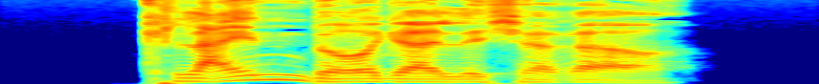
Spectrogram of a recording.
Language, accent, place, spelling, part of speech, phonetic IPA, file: German, Germany, Berlin, kleinbürgerlicherer, adjective, [ˈklaɪ̯nˌbʏʁɡɐlɪçəʁɐ], De-kleinbürgerlicherer.ogg
- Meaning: inflection of kleinbürgerlich: 1. strong/mixed nominative masculine singular comparative degree 2. strong genitive/dative feminine singular comparative degree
